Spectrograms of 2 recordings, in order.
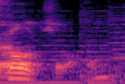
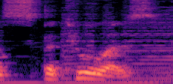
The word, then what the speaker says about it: Skulltula: Skulltula. Okay. Why? Just checking how you pronounce it. Well, it's a tarantula. Uh-huh. So why wouldn't it be a skulltula? Yep. It's just, I've heard people call them scatulas.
